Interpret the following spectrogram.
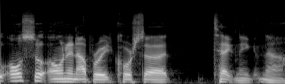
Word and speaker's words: Technic: Uh you also own and operate Corsa Technic. Now, how do you pronounce that correctly?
